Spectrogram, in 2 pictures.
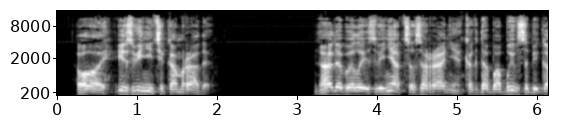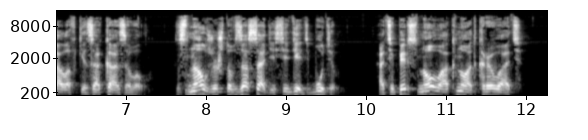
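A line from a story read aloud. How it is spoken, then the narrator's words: Grumbling. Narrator (Russian): пробурчал Лерой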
